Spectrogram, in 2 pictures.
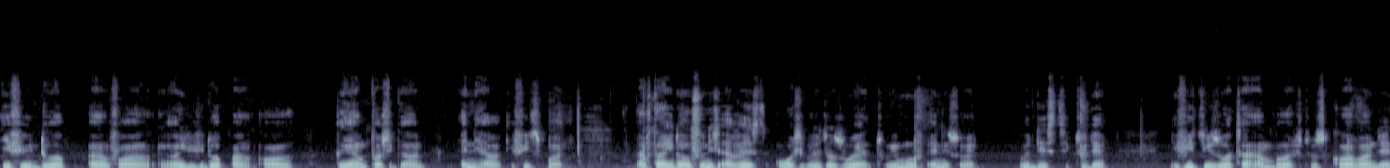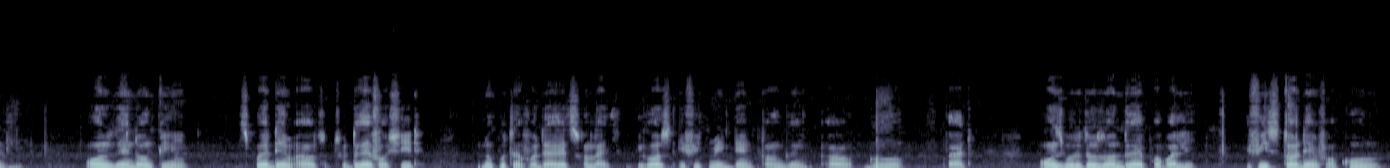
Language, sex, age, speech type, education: Nigerian Pidgin, male, 15-29, spontaneous, primary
